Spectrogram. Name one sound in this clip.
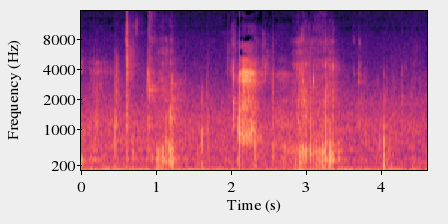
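A young woman slurps soup from a spoon.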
